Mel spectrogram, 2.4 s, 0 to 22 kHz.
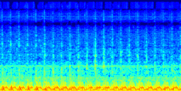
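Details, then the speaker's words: Ford Fiesta 1.6 with P0301/P0303 misfire codes from a failed ignition coil output terminal, before repair, heard at the exhaust: uneven, lumpy puffing at idle with a regular stumble, an unstable engine that won't accelerate well. "We are going to listen to the exhaust first, we listen to it. in the exhaust here you can hear"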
